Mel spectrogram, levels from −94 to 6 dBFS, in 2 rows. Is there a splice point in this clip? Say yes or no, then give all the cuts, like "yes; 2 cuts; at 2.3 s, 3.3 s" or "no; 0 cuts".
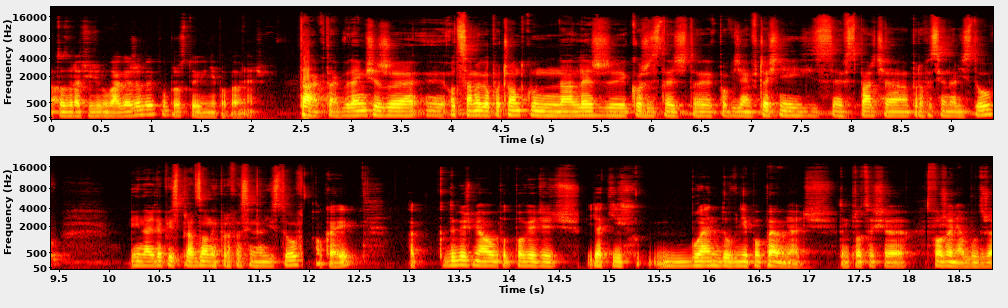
yes; 2 cuts; at 11.9 s, 13.9 s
